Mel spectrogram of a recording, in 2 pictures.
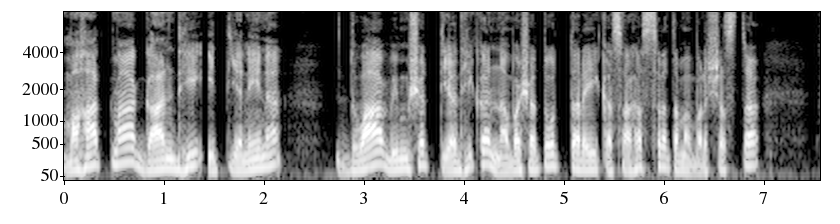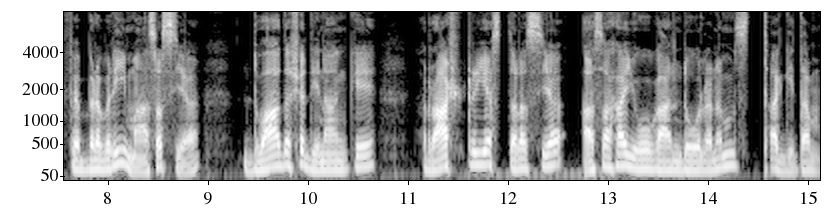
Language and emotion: Sanskrit, neutral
